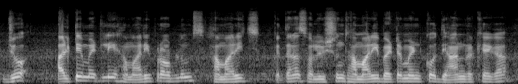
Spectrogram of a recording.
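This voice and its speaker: A man's voice: mid-range voice, brisk, sharp tone. A man answering a casual street interview in a market, polite and noncommittal, mixing English words into his speech. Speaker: local market voter being interviewed. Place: outdoors in a city market. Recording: faint outdoor traffic noise.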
